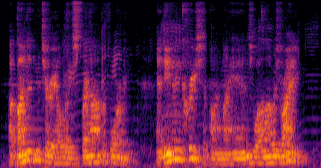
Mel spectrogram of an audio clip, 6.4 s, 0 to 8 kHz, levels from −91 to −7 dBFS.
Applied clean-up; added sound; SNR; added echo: neural separator model SepFormer DNS4.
